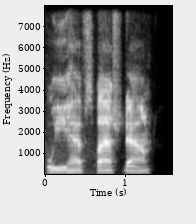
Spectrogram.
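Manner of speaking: flat robotic monotone voice. Mocking their own earlier call as monotone, in a flat robotic monotone. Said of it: "I'm like, we have splashdown. I'm a robot".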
